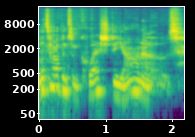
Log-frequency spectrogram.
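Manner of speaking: "questionos" with an added -os ending; playful word-mangling. Pretend. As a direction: stretch "questionos" into mock Spanish.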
